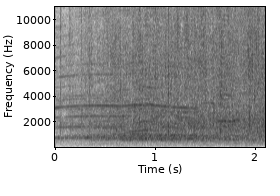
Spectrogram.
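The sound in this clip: Audience applause at a Republican political speech, steady, dense clapping that holds at an even, moderately loud level throughout the short stretch with no voices over it.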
